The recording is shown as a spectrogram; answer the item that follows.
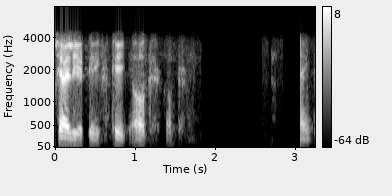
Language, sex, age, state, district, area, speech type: Urdu, male, 45-60, Uttar Pradesh, Rampur, urban, conversation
